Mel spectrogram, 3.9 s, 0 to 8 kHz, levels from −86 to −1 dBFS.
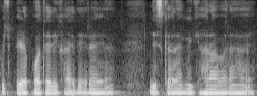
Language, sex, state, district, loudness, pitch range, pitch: Hindi, male, Jharkhand, Ranchi, -16 LUFS, 115-120 Hz, 115 Hz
